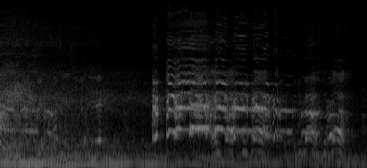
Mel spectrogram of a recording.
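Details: After about three seconds of low humming background, a Solok Kokok Balenggek rooster from West Sumatra breaks into a bright, stacked crow with a run of quick, bouncing lower syllables that trail off.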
